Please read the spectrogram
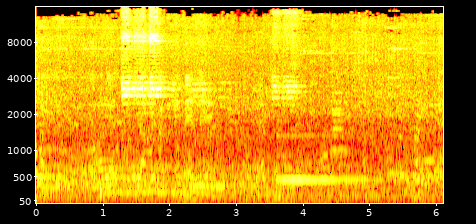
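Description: Crowd chatter on a busy street, with vehicle horns sounding several long held toots at different pitches.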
